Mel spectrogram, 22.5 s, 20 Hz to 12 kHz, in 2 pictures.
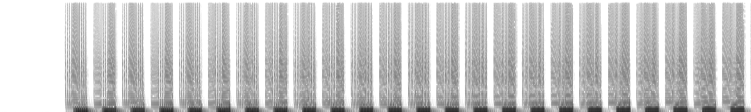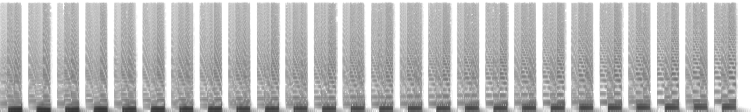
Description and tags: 3xOsc Bass 2 Octaves
Bass made with 3xOsc (140BPM)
